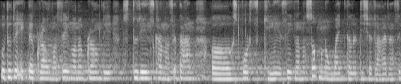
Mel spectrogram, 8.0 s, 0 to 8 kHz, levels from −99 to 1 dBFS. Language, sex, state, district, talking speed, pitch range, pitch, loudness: Nagamese, female, Nagaland, Dimapur, 195 wpm, 200-220 Hz, 210 Hz, -17 LUFS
